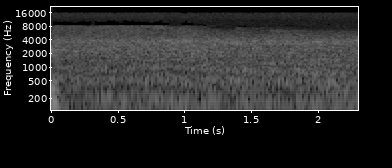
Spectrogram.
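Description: Steady rushing of a waterfall and river below.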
